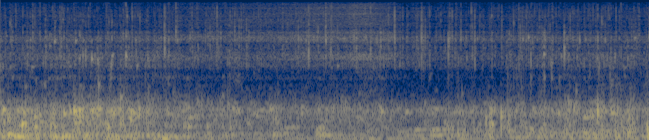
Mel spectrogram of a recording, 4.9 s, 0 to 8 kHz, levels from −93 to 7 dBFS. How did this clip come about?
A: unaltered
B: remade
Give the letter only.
A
